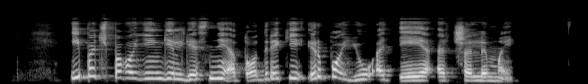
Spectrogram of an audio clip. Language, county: Lithuanian, Šiauliai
